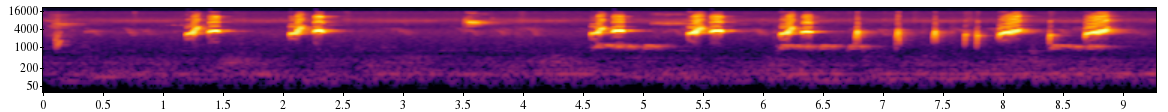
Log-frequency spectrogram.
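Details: Sparse morning song of a long-tailed shrike with 'toet toet' notes: short high chirps in pairs and groups, separated by gaps, with occasional low flat whistles underneath.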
